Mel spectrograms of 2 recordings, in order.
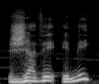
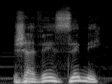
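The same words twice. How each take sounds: First: The words are said without a linking Z sound. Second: A Z sound links the two words together. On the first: The speaker calls it wrong. "It's not" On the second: The speaker calls it right. "like if you put a Z on the, uh, at the start of the, the second word"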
